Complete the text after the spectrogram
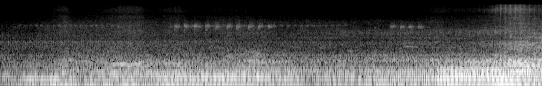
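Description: A car engine idles nearby with a low rumble.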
